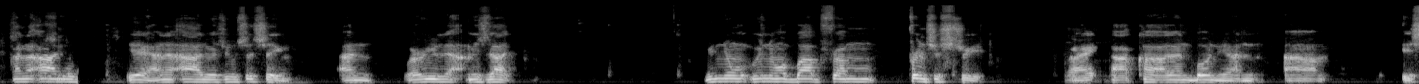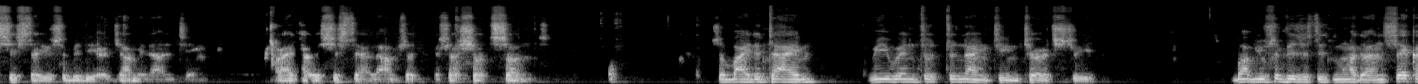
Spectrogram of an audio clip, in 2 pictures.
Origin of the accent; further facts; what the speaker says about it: Kingston, Kingston Parish, Jamaica; Then I moved to this great, one of the greatest places on earth, Trenchtown.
